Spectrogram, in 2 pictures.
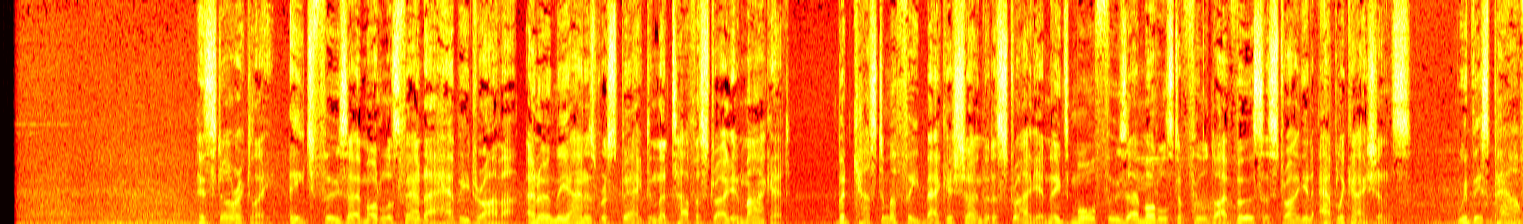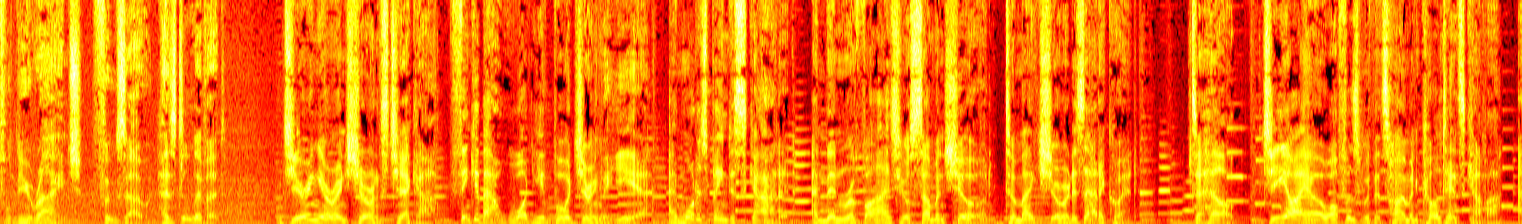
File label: corporate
